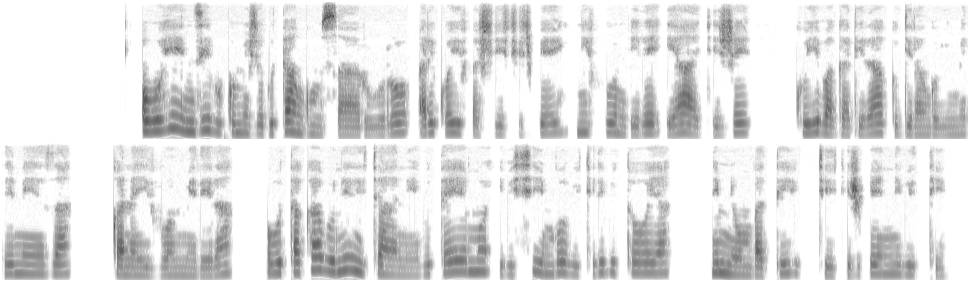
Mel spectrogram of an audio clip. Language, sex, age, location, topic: Kinyarwanda, female, 18-24, Huye, agriculture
